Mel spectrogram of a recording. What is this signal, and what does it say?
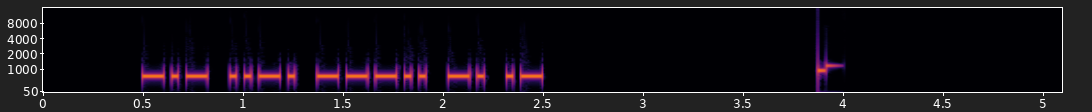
Morse code, heard as a keyed tone, about 32 wpm, 700 Hz. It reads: KF8NA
